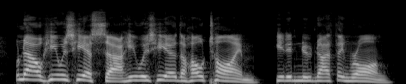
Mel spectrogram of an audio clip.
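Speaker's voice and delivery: heavy, really thick put-on English accent. Retelling a school story, speaker quotes LaGuardia answering the principal, thick English accent. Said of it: "a really thick English accent".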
